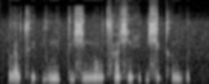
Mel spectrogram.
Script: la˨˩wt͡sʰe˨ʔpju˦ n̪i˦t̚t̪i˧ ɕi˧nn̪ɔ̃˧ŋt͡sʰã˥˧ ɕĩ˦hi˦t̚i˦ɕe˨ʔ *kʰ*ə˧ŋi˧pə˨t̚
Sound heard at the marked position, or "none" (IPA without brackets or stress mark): kʰ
